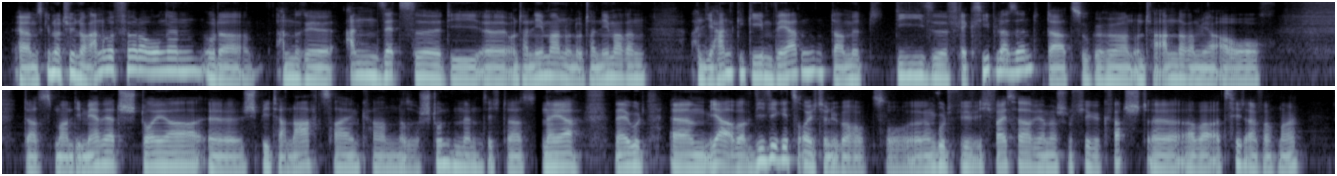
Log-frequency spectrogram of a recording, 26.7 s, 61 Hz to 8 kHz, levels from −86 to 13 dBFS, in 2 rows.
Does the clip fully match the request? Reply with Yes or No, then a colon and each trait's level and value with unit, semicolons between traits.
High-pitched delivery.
No: low, 100 Hz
